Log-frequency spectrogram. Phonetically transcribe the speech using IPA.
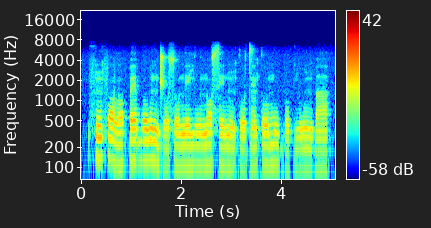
fũ˦fɔ˦˨lɔ˧ k͡pɛ˦ bo˦wĩ˦˨ d͡ʒo˨so˧ne˧ ju˧ nɔ˦ se˧nũ˨ko˨tɛ̃˧ ko˦mu˦˨ bo˨ki˧ wũ˦ɡ͡ba˦

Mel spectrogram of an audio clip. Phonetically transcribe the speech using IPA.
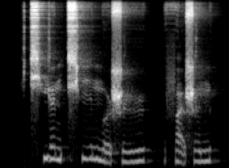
t͡ɕʰjɛ˥˩nt͡ɕʰi˥n̪ɤ̰˨˩ʂɻ̩˧˥ | fä̰˨˩ʂə˦n

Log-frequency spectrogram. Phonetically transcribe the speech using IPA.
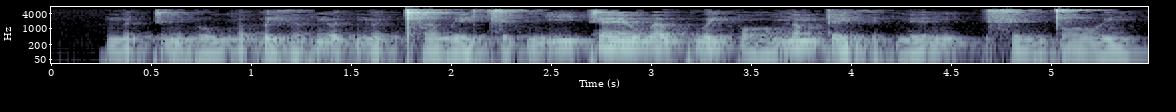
n̪ɵ˨˥t̚kɪ˨˩ŋ n̪o˧wŋɐ˨˥p̚ɐ˨˩j lɐ˥k̚n̪ɵ˨˥t̚n̪ɵ˨t̚ pʰɐ˨˧we˥jt͡sɪ˨˥k̚ ŋiː˥kɛː˥ wɐ˥wkʷɐ˥j pɔː˨˥ŋɐ˥mt̪e˨˩j lɪ˧k̚n̪ɪ˥ŋ | sɪ˨ŋ t̪ɔː˨j

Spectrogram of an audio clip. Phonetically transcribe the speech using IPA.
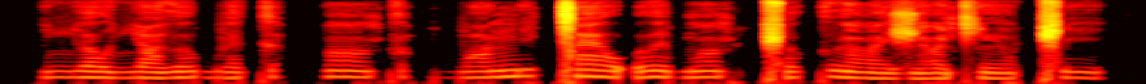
ʎœ˨˩o̯ʎɑ˨˩ðɵ˦˨bɛ˨˩k | ɑ̃˦˨k | bɑ˨˦ ŋi˦˨ǀæ˦˨o̯ʔɵ˦˨e̯ bɑ̃˦˨kǁɵ˨˦kðɑ̃˨˩e̯ ʒɑ̃˨˦cʰĩ˨˩o̯ǁi˦˨

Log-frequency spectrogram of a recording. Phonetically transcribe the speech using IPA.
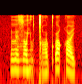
ləzɔjuɡ͡ǀɑ kʷʼɑqʷi

